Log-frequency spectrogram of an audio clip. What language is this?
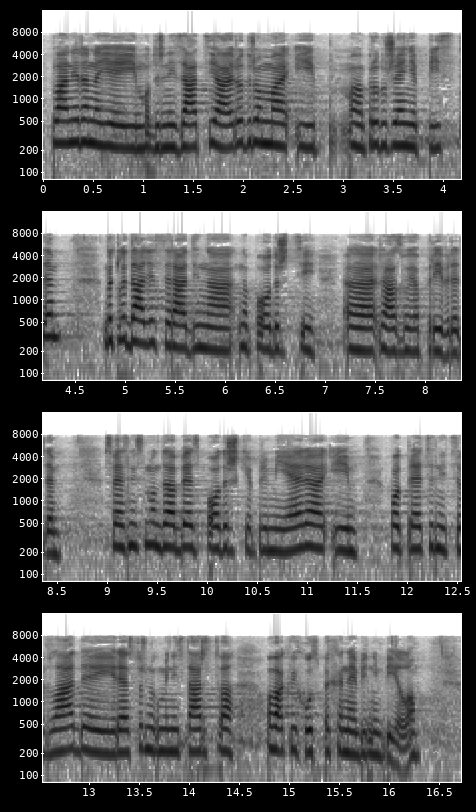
Serbian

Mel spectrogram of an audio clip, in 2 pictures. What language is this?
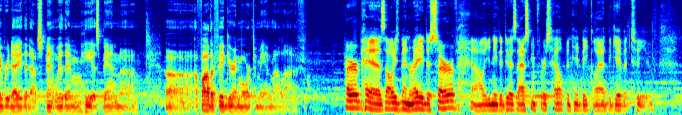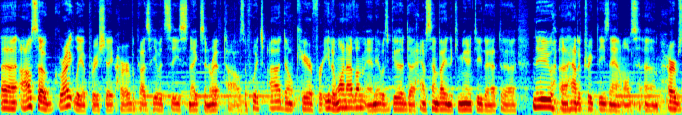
English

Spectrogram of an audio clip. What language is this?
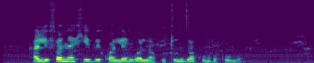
Swahili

